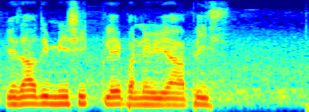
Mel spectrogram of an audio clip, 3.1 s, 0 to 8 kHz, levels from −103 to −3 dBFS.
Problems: none marked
